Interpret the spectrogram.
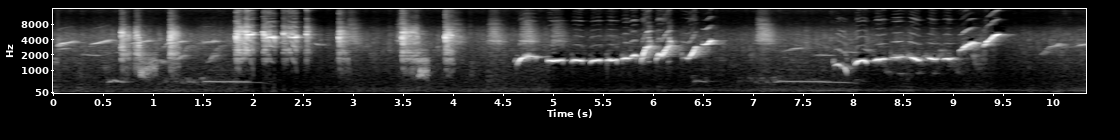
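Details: Loud, close white-rumped shama song mixing harsh bursts, long steady whistles and rising trilled runs, with pauses between phrases and a quiet background.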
